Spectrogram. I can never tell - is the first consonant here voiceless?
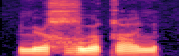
no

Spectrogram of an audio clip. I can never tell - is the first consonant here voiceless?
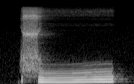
yes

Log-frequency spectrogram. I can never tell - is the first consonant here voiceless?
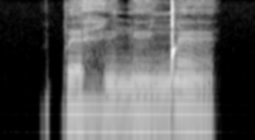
yes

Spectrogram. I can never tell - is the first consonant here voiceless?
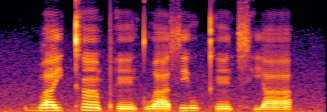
no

